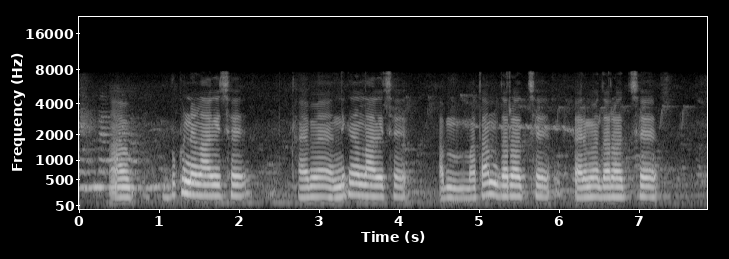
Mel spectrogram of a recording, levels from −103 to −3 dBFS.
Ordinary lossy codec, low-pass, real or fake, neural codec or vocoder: none; none; real; none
